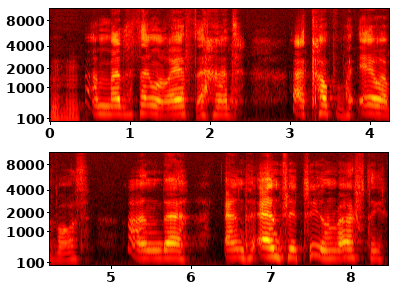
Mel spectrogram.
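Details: Adult man with cerebral palsy since birth, which he says affects his verbal communication, balance and coordination; dysarthria (cerebral palsy).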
